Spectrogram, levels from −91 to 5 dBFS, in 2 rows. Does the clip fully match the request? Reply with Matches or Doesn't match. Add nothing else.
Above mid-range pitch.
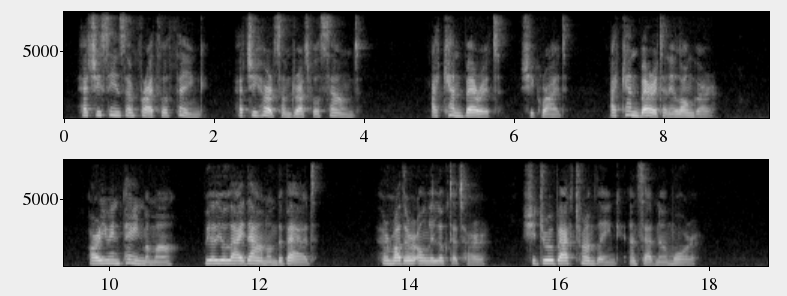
Matches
